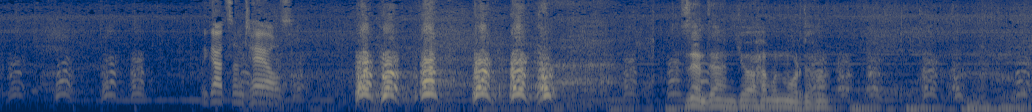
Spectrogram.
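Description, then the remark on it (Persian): A dog barks in a quick run of five or six loud, sharp barks, while people talk before and after the barking. “بیا سگه.”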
